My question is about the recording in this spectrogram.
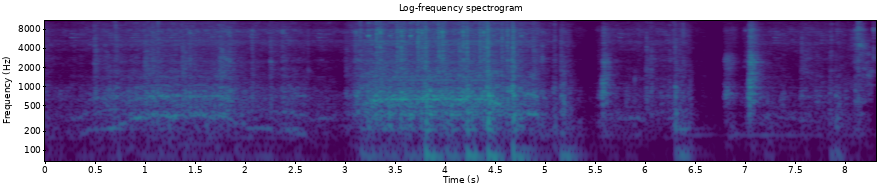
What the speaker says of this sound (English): I'm doing this with just the regular stitch on my sewing machine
